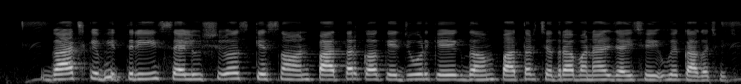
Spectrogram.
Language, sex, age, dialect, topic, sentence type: Magahi, male, 18-24, Western, agriculture, statement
